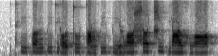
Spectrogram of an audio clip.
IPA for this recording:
t̪ʰ i˨˦ p ɤ˨˦ ŋ p i˨˦ t̪ j o̰˨˩ ʊ̯ t̪ u˨˦ t̪ ɑ̰˨˩ ŋ p i˥˨ p ḭ˨˩ ɻ w ɔ˨˦ s ɤ˥˨ t͡ɕ i˥˨ p j ɑ˨˦ ʊ̯ x w ɔ˨˦

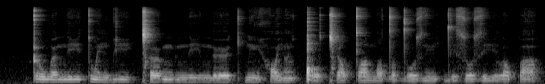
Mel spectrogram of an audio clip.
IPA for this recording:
ʈ o w œ n iː t w ẽ ɡ͡b iː ǀʰ œ ŋ͡m ʏ n̪ iː n̪ øː t ɓ ĩ h ɒ j ə̃ l ǃ o ǀʰ ø l tˤ i n ɒ dˤ ə d̪ o z ĩː t d̪ i z o z iː l ɒ p a

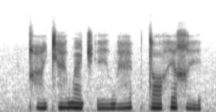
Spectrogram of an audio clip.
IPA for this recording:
qʰ i̤ cʰ æ̤ w æ̃ t͡ʃʼ e̤ w æ̤ | t ɒ h e χ e̤

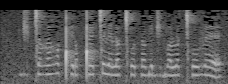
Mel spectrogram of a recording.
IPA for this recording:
d͡ʒ ɪ ǀ ɪ ʁ ɪ ʁ ɔ ǃʰ ɪ ɾ ɔ ǃ ɛ ǀ ɪ l ɛ l ʌ ǀʰ o θ ʌ ɡ ɛ d͡ʒ ɪ ɡ w ʌ ɹ ʌ ǀʰ o v ɛ

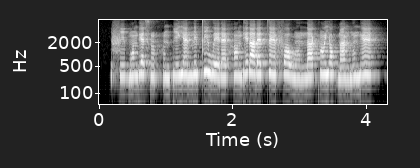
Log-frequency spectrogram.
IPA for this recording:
f i˨ b ɔ̃˨˦ ɡ ɛ˦˨ s ũ˨ h ũ˨ ɡ͡b i˨˦ j ɛ̃˧ n ĩ˦ t ĩ˦˨ w e˨ ɾ ɛ˨ h ɔ̃˧ ɡ e˦ ɾ a˧ ɾ ɛ˦ t ɛ̃˦ f ɔ˦˨ w ũ˨ n a˧ k ɔ̃˦ j ɔ˦˨ ɡ͡b ã˨ ɡ͡b ũ˧ ɡ ɛ̃˦

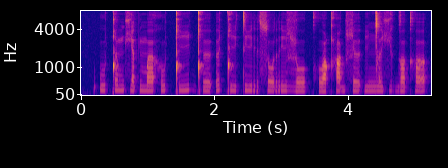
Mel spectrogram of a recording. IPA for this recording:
ʔ u ǃ ɘ m ç a t m ɐ h u ǃ i ǃʼ ɘ ʔ ɘ ǃ i t i r s o r i ɮ o kʰ o qʰ ɐ ɡ ɬ ɘ ʔ i ŋ͡ǀ ɘ ç ɘ ɡ ʌ kʰ ʌ

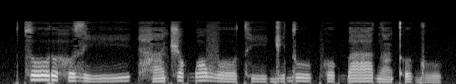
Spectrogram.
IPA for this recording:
t͡s oː˦ ɾ ʊ˨ h ʊ˦ z iː˨˦ | h ã˨˦ t͡ʃ ɔ˦ ɡ͡b ɔ˦ v oː˨ tʰ iː˨ ɡ i˨˦ d uː˦ pʰ o˦ ɡ͡b aː˦ d ã˨ kʼ ʊ˦˨ ɡ u˨

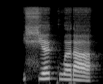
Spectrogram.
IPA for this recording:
ç ɛ k w ɐ ɾ a

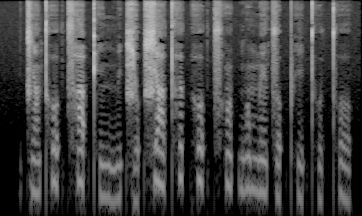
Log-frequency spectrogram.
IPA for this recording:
t͡ɕ ã˧ kʰ o˦ ʔ t͡sʰ a˦ ʔ kʰ ĩ˨˩ ŋ m i˨ ʔ ɕ o˨ ʔ ɕ a˥˧ t̪ʰ ə˦ t̚ h o˦ ʔ t͡sʰ ɔ̃˦ t̚ b ɔ̃˦ m ẽ˧ t͡s o˨ ʔ pʰ i˨ ʔ t̪ʰ u˨ t̚ t̪ʰ o˥˧

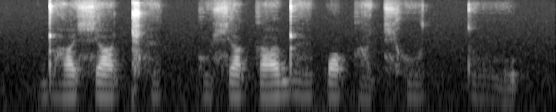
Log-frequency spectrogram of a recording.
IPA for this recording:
ɖʱ a ɕ a ǁʰ e̤ kː ṳ ɕ a k a ɖʱ e̤ p ɔ k a̤ t͡ɕʰ ṳ tː ṳ

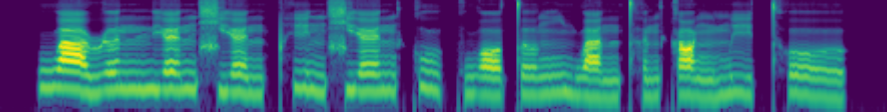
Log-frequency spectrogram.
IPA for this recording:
w ä˥˩ ɻ ə˥ n n̪ j ɛ˥ n ɕ j ɛ˨˩ n pʰ i˥˩ n ɕ j ɛ˥ n k u˥˩ k w ɔ˨˩ t̪ ɤ˧˥ ŋ m w a˨˩ n t̪ʰ ə˦ n k ɑ˥˧ ŋ m i˥˧ t̪ʰ o˥˩ ʊ̯

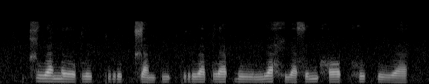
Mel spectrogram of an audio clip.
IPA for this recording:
t͡ɕ u˧ a̯ n ɤː˨˩ p l ɯ˨˩ k̚ p r u˨˩ k̚ t͡ɕ a˨˩ m p i˦˥ ʔ p r u˧ a̯ p l a˦˥ p̚ w uː˧ ŋ ɯ˥˩ a̯ h i˨˩ a̯ s ɯ˥˩ ŋ h ɔː˦˥ t̚ h u˥˩ k̚ l u˧ a̯

